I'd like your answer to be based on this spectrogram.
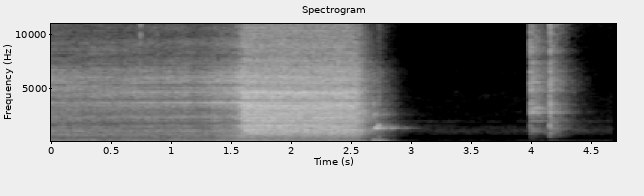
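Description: A Rothenberger Superfire 2 gas torch roars steadily and loudly for under three seconds, swells briefly, then cuts off abruptly into near silence, followed by a couple of faint clicks.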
